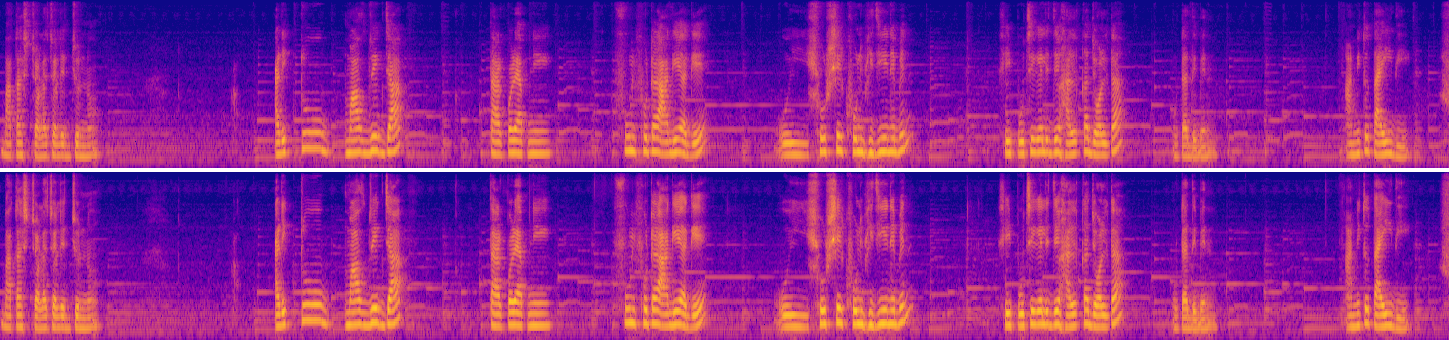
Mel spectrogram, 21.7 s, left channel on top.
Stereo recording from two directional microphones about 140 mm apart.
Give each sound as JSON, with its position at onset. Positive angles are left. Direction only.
{"t": 0.0, "sound": "speech", "side_deg": -30}
{"t": 4.1, "sound": "speech", "side_deg": -30}
{"t": 7.3, "sound": "speech", "side_deg": -30}
{"t": 9.2, "sound": "speech", "side_deg": -30}
{"t": 12.1, "sound": "speech", "side_deg": -30}
{"t": 15.0, "sound": "speech", "side_deg": -25}
{"t": 20.1, "sound": "speech", "side_deg": -30}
